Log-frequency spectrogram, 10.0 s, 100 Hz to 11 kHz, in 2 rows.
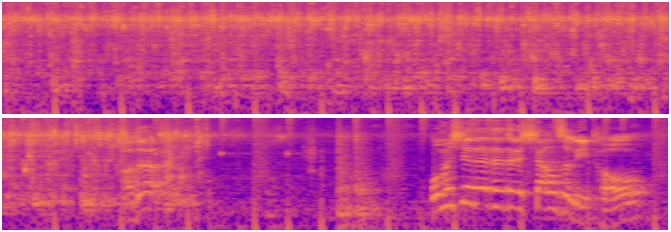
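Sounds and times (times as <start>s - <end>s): water pouring and splashing: 0.0s - 6.6s.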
